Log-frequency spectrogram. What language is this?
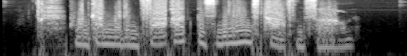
German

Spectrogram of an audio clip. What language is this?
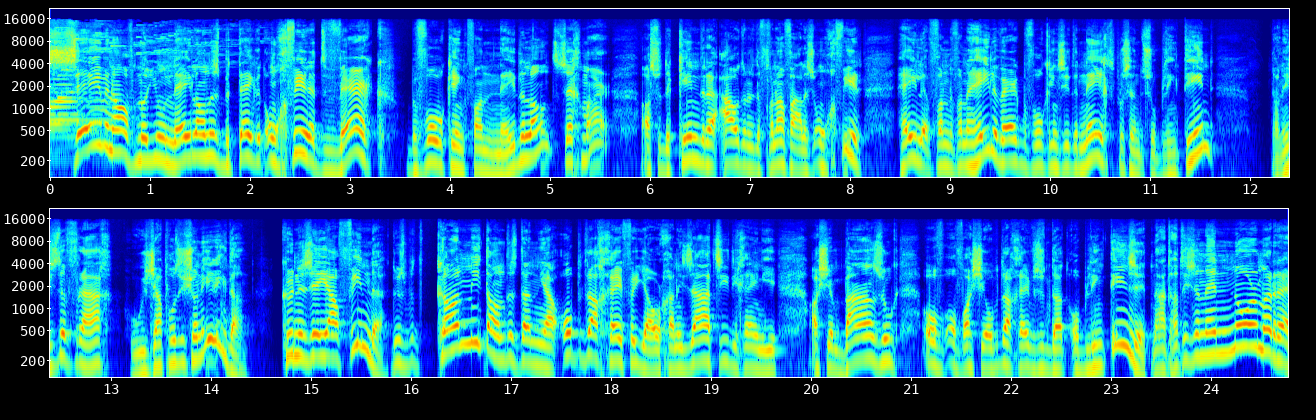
Dutch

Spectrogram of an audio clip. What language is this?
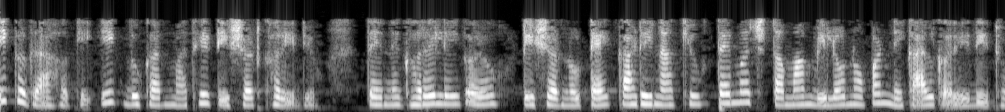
Gujarati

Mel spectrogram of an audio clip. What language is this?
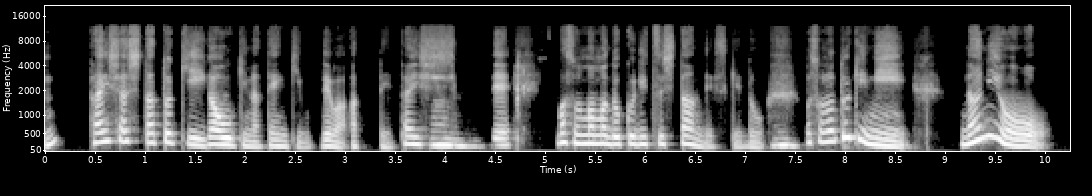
Japanese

